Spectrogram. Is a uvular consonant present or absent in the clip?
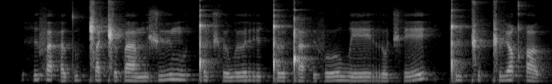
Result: present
